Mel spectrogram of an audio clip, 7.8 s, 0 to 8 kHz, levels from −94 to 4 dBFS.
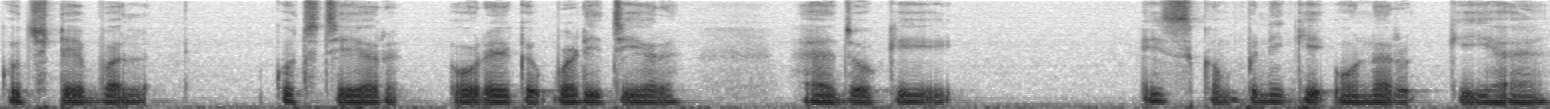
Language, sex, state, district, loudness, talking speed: Hindi, male, Uttar Pradesh, Hamirpur, -18 LUFS, 125 wpm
